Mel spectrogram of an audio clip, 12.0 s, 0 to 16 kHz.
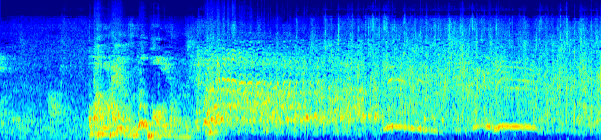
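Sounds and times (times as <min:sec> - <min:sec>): audience applauding: 0:04.9 - 0:12.0.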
